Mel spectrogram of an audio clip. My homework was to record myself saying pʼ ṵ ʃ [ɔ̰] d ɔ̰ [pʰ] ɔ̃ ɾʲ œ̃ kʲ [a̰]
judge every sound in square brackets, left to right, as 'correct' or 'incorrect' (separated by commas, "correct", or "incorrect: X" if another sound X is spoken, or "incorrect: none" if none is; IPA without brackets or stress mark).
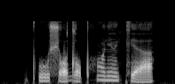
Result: correct, correct, correct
